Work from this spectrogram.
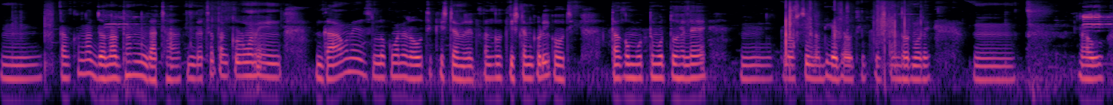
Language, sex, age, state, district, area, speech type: Odia, male, 18-30, Odisha, Malkangiri, urban, spontaneous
